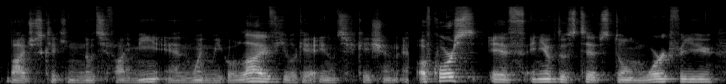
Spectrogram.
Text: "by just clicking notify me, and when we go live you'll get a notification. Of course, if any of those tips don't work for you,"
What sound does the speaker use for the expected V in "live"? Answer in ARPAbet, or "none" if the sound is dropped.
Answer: V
